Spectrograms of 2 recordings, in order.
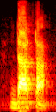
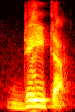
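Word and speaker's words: data: ডাটা অর্থাৎ প্রথম অংশটা টি পর্যন্ত ঠিক রাখছি ইউএম এর জায়গায় জাস্ট এ বসা দিছি প্লুরাল হয়ে গেছে ডাটাম ডেইটা উচ্চারণটা ডেইটা বা তুমি ডাটা উচ্চারণ কর আপাতত সমস্যা নাই অপারকুলাম অপারকুলা ওভাম ওভা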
